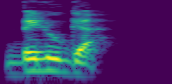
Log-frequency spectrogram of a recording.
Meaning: beluga (creature, caviar)
- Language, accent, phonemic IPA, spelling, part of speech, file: French, France, /be.lu.ɡa/, belouga, noun, LL-Q150 (fra)-belouga.wav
